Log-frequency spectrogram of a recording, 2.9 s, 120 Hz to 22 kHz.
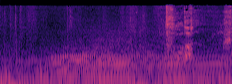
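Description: An Audi RS6 quattro launches hard from a standstill using launch control on dry asphalt, its engine note climbing steadily through the revs with a brief chirp of wheelspin, loud throughout.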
